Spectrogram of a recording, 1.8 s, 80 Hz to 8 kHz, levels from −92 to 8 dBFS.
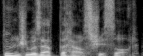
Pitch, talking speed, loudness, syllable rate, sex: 135 Hz, 270 wpm, -15 LUFS, 5.5 syllables/s, male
